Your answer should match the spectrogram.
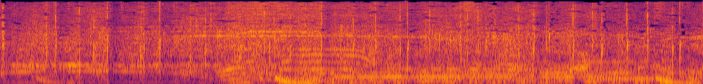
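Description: An audience applauds steadily for a few seconds, a dense crackling wash of clapping with some tonal sounds sweeping through the cheering.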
